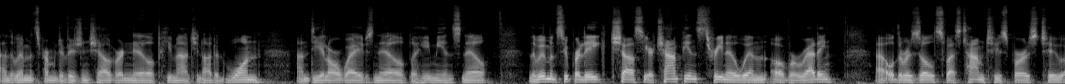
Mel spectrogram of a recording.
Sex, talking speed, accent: male, 210 wpm, Irish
